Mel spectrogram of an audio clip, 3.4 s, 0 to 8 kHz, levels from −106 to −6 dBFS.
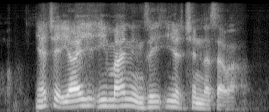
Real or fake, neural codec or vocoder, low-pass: fake; codec, 16 kHz in and 24 kHz out, 0.6 kbps, FocalCodec, streaming, 4096 codes; 7.2 kHz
